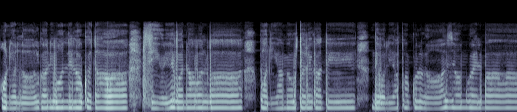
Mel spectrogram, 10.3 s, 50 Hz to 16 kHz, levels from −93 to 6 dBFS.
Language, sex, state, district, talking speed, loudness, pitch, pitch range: Bhojpuri, male, Uttar Pradesh, Varanasi, 110 wpm, -22 LUFS, 195 Hz, 195-200 Hz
